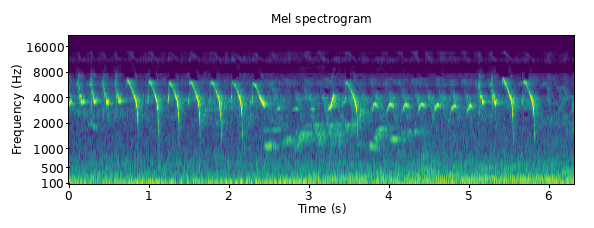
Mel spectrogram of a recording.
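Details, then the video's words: Munia delivering canary-imitation song, opening with a rapid series of steep downward-swooping whistles, about four per second, then twittering trills and more falling notes over a low background hum. "Burung PIPIT Full isian KENARI"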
